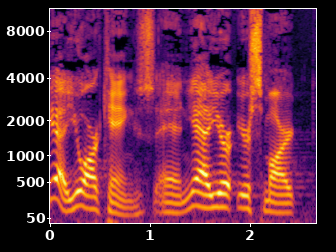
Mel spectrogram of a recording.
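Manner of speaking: put-on, lightly sarcastic, agreeing tone. Quoting a line from verse eight, retelling a sarcastic remark. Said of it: "Paul was a little sarcastic here".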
